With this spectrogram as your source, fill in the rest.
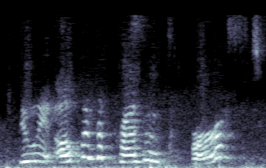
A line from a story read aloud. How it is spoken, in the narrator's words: Mouse asked eagerly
